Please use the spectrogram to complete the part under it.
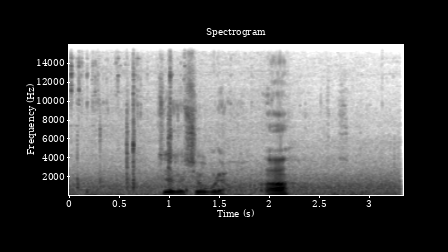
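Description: Keys jingle on a ring.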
